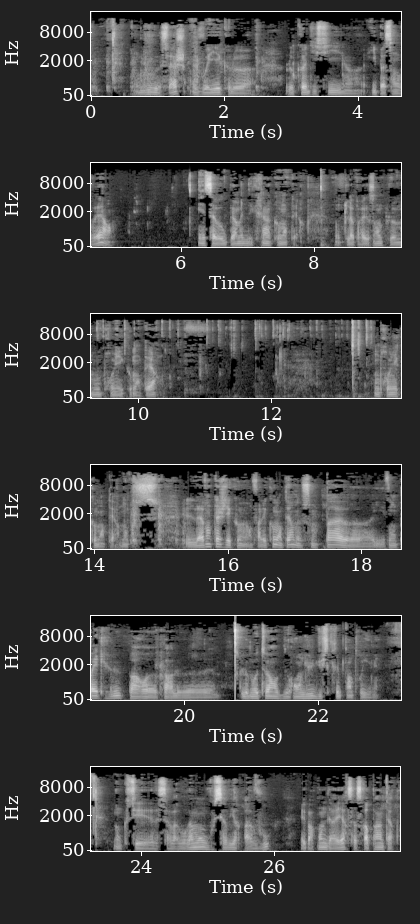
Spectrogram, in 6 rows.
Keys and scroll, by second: 9.0-13.5 typing.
